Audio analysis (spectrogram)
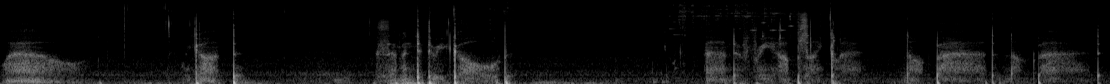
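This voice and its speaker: Male ASMR gamer, whispered throughout, breathy and unhurried, ear-to-ear close miking, repetitive soothing phrasing. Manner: unhurried, repeats words and phrases. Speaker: ASMR gaming video host. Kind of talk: ASMR let's play commentary. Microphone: close-up binaural microphone, ear to ear.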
